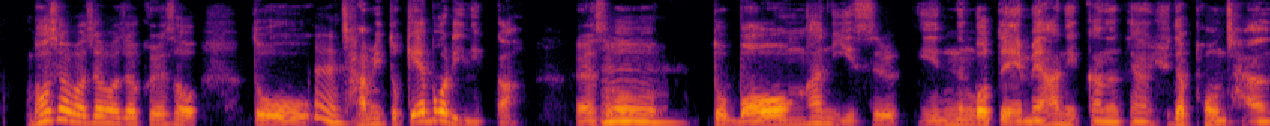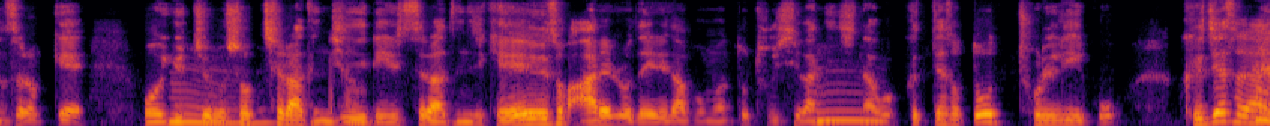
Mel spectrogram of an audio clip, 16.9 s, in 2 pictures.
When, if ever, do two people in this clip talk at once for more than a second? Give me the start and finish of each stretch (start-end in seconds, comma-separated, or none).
9.6-10.9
